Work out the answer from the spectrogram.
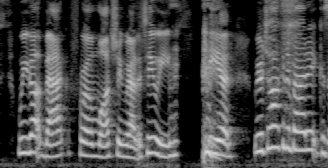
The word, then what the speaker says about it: Ratatouille: It's Ratatouille.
